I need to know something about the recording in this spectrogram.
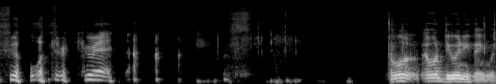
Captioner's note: laughs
